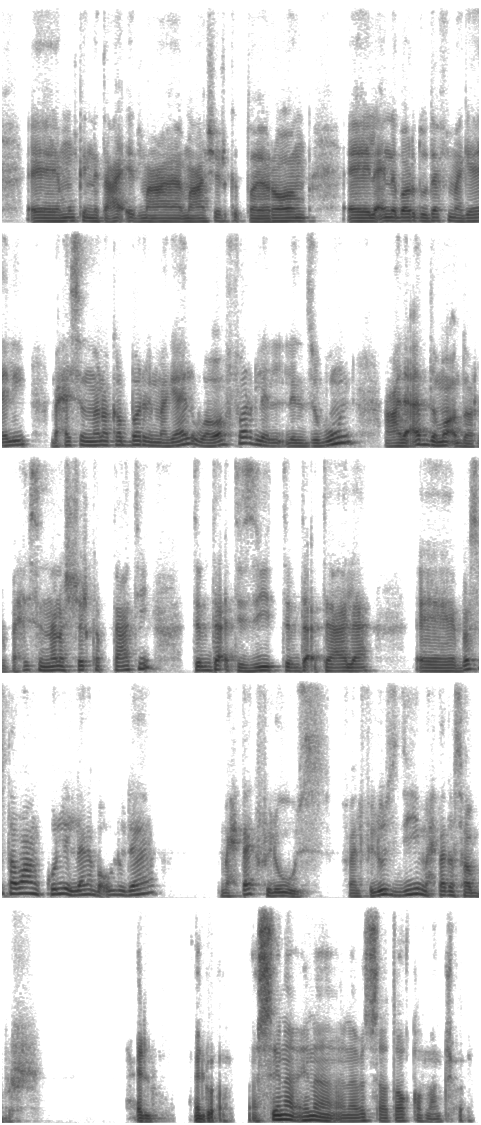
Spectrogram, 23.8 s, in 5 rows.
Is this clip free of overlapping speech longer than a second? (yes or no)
yes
